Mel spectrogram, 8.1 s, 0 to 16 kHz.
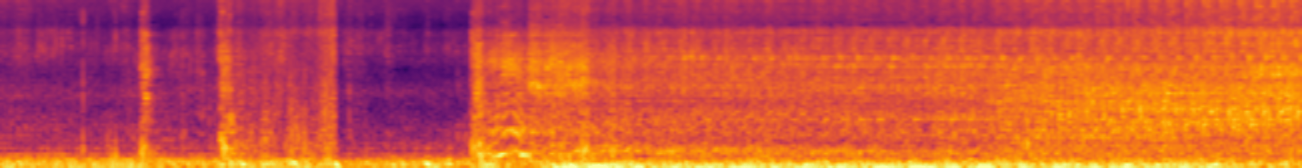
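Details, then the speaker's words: Peugeot 304 Cabriolet after reinstalling all replaced, removed and cleaned parts: a few seconds of cranking, then it catches and settles into a steady, even idle with no knocks or misfires before a test drive; normal start and idle. "Oh, it stay idling good. I want to take her for a test drive."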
